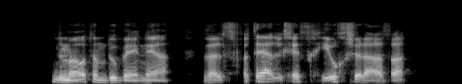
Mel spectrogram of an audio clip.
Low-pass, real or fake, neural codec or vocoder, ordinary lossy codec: 7.2 kHz; fake; codec, 16 kHz, 6 kbps, DAC; AAC, 48 kbps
